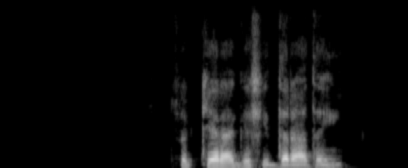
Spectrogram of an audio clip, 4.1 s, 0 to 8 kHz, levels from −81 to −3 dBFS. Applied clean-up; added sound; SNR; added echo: none; none; none; none.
